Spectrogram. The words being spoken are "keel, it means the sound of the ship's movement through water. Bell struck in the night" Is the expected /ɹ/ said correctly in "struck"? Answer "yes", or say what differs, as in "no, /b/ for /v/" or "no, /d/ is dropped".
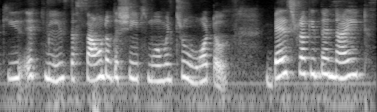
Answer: yes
